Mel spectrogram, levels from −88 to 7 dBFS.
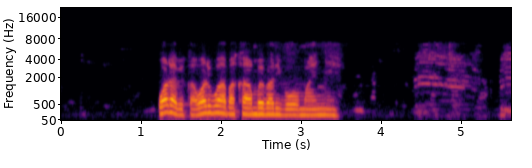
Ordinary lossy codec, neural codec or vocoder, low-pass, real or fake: Opus, 32 kbps; none; 7.2 kHz; real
